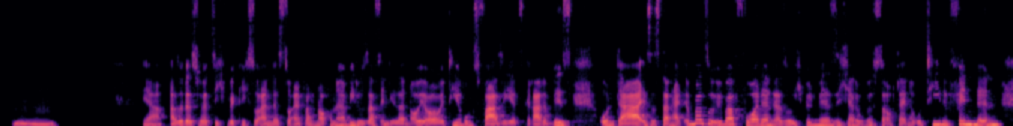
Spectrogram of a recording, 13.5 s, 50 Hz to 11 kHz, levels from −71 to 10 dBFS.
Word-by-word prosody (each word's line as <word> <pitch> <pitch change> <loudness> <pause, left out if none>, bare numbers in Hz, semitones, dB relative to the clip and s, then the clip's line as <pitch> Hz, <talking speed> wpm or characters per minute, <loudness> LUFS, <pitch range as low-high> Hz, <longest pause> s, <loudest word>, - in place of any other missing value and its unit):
Mhm. 150 -1 -3 1.2
Ja, 75 -1 -5
also, 170 +3 +2
das 175 0 +1
hört 175 -1 -2
sich 175 0 -8
wirklich 180 +1 -5
so - - -4
an, 175 - -1
dass 170 0 -4
du - - -4
einfach 170 +2 -3
noch, 165 0 -3
ne, 195 +3 -1
wie 200 -1 0
du 180 -1 -2
sagst, 175 +1 -2
in - - -4
dieser 165 -1 -2
neuen 175 +2 0
Orientierungsphase 170 -2 +1
jetzt 165 -1 -5
grade 150 +2 +1
bist. 225 +6 0 0.3
Und 175 0 0
da 170 +1 +8
ist 185 +1 0
es 180 0 -3
dann 170 +1 +2
halt 170 - -1
immer 315 +4 +1
so 305 - -1
überfordernd. 240 -5 +2
Also, 180 0 -1
ich 180 +1 -4
bin 200 -1 -3
mir 200 0 +1
sicher, 205 +2 -4
du 185 -1 -6
wirst 215 +2 -5
da - - -3
auch - - -15
deine 170 0 -5
Routine 235 +9 -1
finden 240 -4 +4
180 Hz, 200 wpm, -22 LUFS, 170-205 Hz, 1.2 s, da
